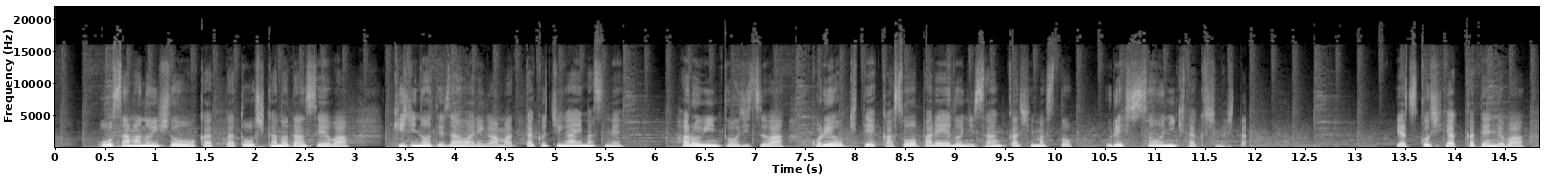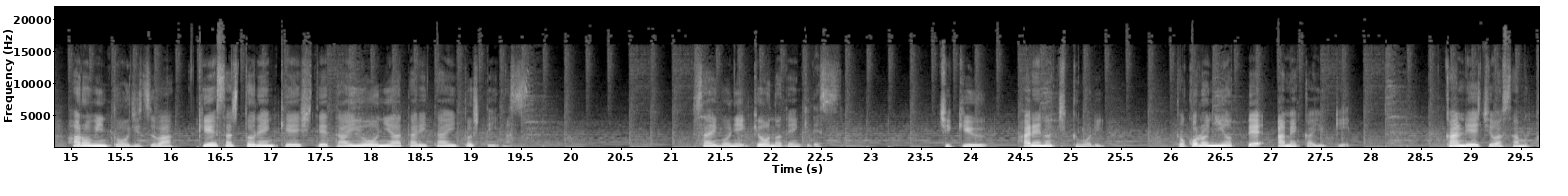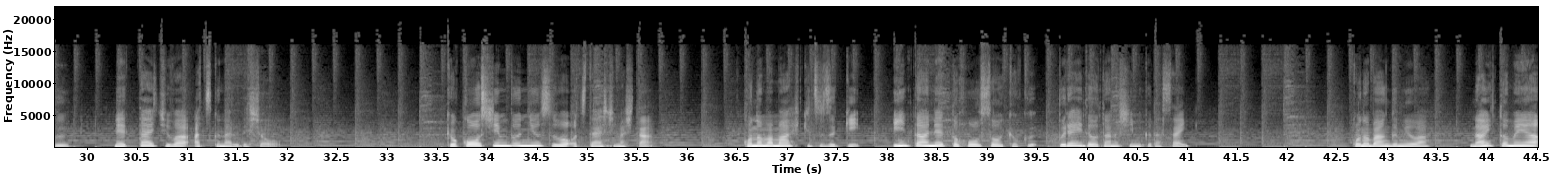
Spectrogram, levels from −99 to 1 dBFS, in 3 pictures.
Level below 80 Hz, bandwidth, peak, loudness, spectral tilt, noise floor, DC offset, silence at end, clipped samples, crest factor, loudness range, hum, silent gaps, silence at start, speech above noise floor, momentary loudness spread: -42 dBFS; 14 kHz; 0 dBFS; -14 LUFS; -6 dB/octave; -45 dBFS; under 0.1%; 0 s; under 0.1%; 14 dB; 7 LU; none; none; 0.45 s; 32 dB; 15 LU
